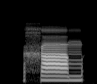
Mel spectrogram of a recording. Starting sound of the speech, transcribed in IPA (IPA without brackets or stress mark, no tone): x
